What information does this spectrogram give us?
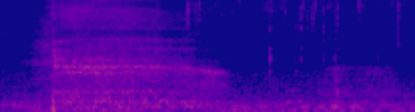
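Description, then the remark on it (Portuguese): A long, breathy yawn from a person recording at seven in the evening, drawn in with a soft rushing exhale that fades after about a second, with no talking. “Tipo assim, eu, sou, eu, eu não sei porque eu já tô bocejando já.”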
